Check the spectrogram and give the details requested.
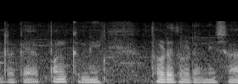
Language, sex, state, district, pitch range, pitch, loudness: Hindi, male, Rajasthan, Bikaner, 105-115 Hz, 110 Hz, -21 LUFS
